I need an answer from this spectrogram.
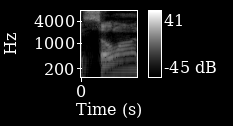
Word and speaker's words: Soulaan: You are a Solon.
